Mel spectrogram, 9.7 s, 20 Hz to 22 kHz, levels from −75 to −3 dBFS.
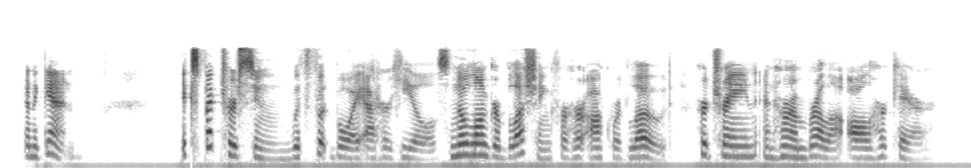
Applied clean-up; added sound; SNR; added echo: neural mask model DeepFilterNet 3.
